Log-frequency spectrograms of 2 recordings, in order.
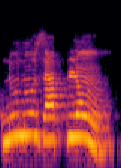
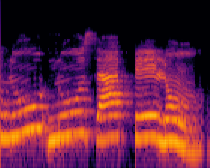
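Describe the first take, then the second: First: It is said fast. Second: It is said slowly.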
